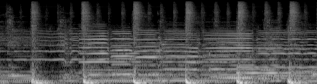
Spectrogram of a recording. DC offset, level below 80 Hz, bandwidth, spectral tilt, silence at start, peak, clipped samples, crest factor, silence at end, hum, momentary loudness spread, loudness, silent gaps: under 0.1%; -26 dBFS; over 20 kHz; -5 dB/octave; 0 s; -4 dBFS; under 0.1%; 16 dB; 0 s; none; 5 LU; -21 LUFS; none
